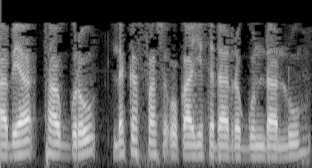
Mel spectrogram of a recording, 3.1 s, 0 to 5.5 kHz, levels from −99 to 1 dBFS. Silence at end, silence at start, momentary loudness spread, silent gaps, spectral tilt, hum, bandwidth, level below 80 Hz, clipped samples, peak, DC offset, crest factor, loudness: 0.05 s; 0 s; 6 LU; none; -10.5 dB/octave; none; 4.1 kHz; -58 dBFS; under 0.1%; -2 dBFS; under 0.1%; 18 dB; -19 LUFS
